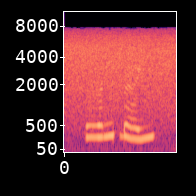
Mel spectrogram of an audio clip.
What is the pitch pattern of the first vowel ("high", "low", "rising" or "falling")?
rising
